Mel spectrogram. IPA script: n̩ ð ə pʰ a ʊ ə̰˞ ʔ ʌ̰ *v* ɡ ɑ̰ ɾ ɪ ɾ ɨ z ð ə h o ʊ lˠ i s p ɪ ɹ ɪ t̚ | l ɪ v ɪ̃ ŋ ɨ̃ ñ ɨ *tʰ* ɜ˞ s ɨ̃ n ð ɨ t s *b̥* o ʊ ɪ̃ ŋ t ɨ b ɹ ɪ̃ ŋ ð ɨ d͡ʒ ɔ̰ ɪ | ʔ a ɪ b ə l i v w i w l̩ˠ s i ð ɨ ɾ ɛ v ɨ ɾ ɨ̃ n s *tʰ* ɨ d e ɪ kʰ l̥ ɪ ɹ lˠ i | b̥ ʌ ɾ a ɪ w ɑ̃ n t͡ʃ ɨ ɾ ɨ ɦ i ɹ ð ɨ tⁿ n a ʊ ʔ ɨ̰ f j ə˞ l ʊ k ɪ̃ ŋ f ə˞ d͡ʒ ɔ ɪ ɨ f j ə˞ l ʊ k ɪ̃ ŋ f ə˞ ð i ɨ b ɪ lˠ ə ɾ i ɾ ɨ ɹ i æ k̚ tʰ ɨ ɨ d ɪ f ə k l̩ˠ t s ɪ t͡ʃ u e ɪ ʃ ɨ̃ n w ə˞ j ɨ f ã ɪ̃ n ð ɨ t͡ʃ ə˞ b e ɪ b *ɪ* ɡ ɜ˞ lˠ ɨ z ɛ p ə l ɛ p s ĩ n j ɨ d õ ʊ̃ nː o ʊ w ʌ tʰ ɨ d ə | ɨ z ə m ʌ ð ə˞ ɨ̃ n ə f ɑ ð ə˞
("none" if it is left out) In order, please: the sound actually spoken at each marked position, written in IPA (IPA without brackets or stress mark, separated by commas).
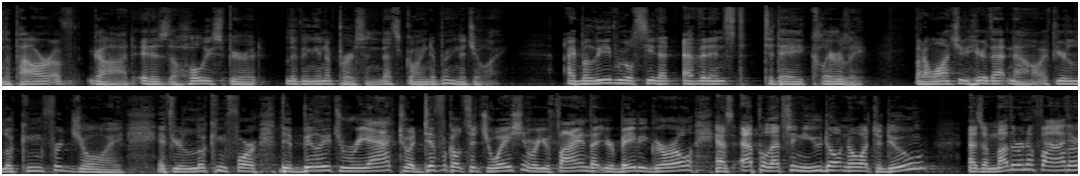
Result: v, pʰ, ɡ̥, tʰ, i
